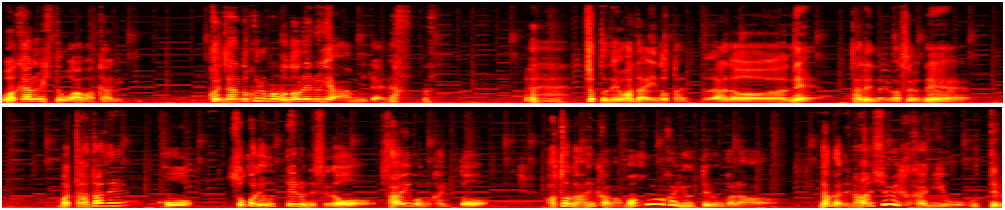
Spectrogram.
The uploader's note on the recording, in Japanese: 帰りの車中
